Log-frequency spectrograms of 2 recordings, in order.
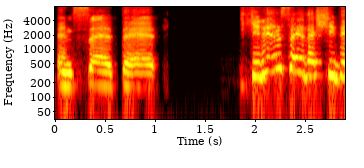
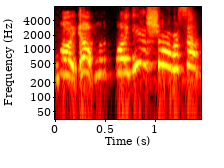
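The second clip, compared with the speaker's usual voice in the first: much higher, breezy diva voice; 8 semitones higher, faster than usual. Pretend. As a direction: play the pampered pop diva. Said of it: "[name], you wanna be [name] or [name]?".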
